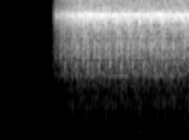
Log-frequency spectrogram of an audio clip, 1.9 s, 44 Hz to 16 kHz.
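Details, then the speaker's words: Honda Accord coupe 2008, J35Z engine: smooth quiet idle with a faint light knock under the hiss, seemingly from the rear; source unclear, owner heading to replace timing belt, rollers and tensioner. "непонятный звук. Где-то как будто сзади. Будем разбираться."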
